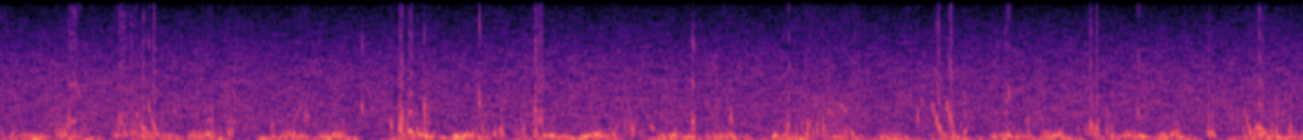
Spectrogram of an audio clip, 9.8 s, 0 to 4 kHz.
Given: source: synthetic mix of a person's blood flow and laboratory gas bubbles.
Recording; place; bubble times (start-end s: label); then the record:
Doppler ultrasound of blood flow; precordium
0.00-0.07 s: bubbles
0.39-0.71 s: bubbles
0.82-1.22 s: bubbles
1.51-1.65 s: bubbles
1.68-1.79 s: bubbles
2.02-2.06 s: bubbles
2.12-2.33 s: bubbles
2.68-2.75 s: bubbles
2.88-3.25 s: bubbles
3.56-4.11 s: bubbles
4.54-4.92 s: bubbles
5.16-5.26 s: bubbles
5.41-5.53 s: bubbles
5.86-6.46 s: bubbles
6.84-7.28 s: bubbles
7.52-7.61 s: bubbles
7.66-7.76 s: bubbles
8.07-8.37 s: bubbles
8.51-8.58 s: bubbles
9.03-9.16 s: bubbles
9.25-9.74 s: bubbles
From the record:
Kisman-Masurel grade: 242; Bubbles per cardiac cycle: several, 3 to 8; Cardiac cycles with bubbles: 100%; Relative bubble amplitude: moderate (0.250 to 0.450); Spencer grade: 3 (all of the cardiac periods contain showers or single bubble signals, but not dominating or overriding the cardiac motion signals); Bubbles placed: only in the low amplitude regions of the cardiac cycle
